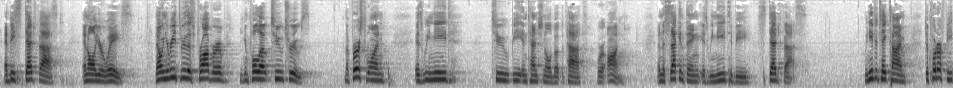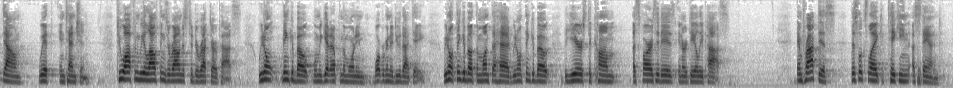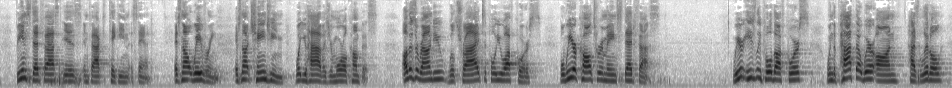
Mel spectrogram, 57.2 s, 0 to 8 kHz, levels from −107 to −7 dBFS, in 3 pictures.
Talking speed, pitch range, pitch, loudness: 175 wpm, 150-195 Hz, 170 Hz, -28 LUFS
